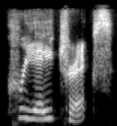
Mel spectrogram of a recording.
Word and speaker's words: creatrix: So you're talking about living as art, living as a creatrix.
